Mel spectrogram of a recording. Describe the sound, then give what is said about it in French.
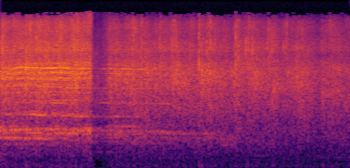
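Applause from a church audience, a soft, steady wash of clapping that drops slightly in level about a second in and then carries on evenly. “Acclame le Seigneur pour ta guérison.”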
